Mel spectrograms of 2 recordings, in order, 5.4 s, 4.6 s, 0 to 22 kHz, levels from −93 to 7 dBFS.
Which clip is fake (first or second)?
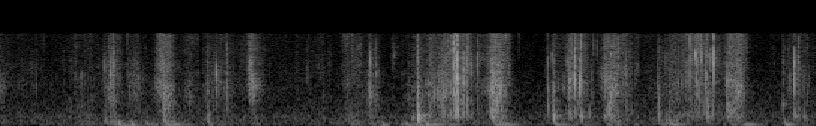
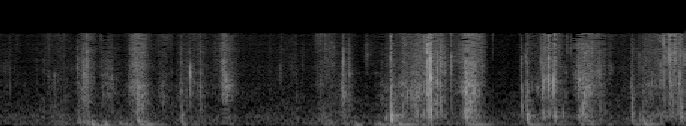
second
